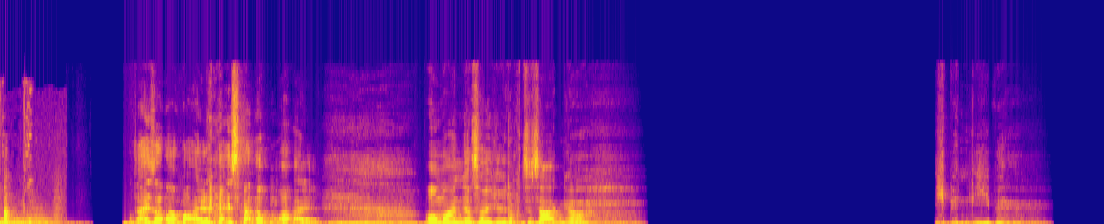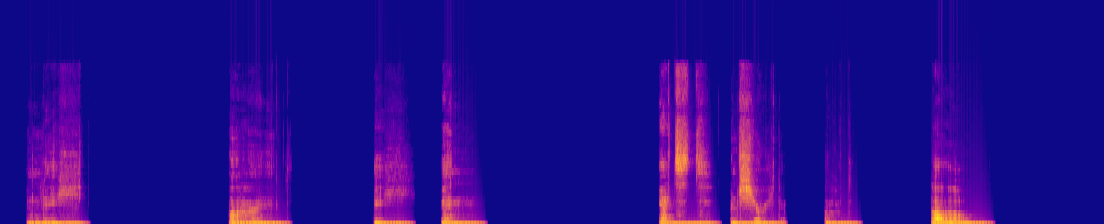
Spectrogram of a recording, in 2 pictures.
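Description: An older man talks casually and close into a microphone, in short bursts with pauses.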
